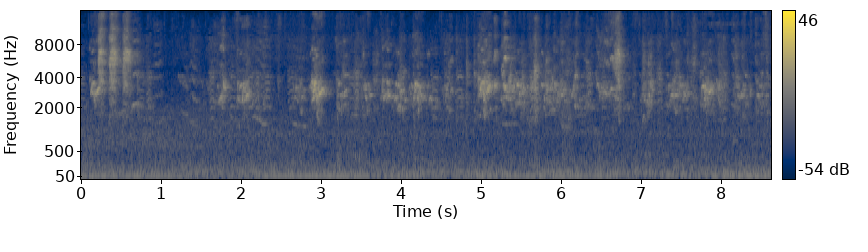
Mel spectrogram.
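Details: Budgerigar on a swing giving an uneven series of scratchy chirps and squeaky notes in clustered bursts, with a steady low hum beneath.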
